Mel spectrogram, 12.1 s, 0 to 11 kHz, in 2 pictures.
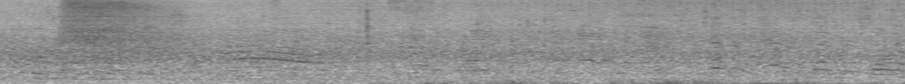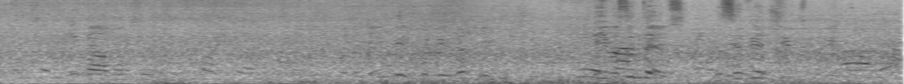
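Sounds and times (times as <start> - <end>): indistinct voices of passers-by: 0.0 - 12.0
low street rumble: 0.0 - 12.0.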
